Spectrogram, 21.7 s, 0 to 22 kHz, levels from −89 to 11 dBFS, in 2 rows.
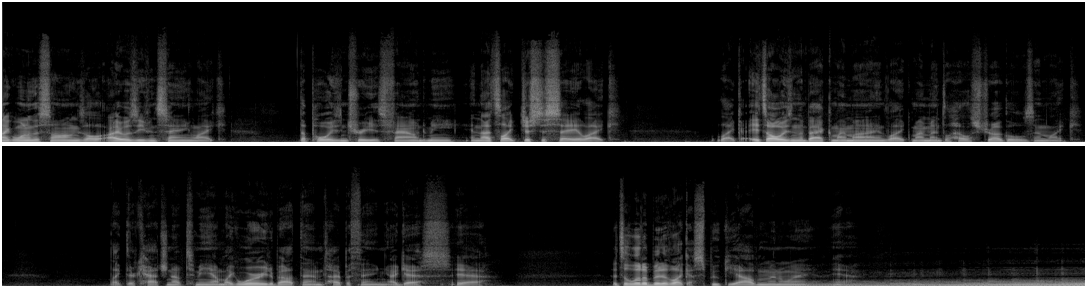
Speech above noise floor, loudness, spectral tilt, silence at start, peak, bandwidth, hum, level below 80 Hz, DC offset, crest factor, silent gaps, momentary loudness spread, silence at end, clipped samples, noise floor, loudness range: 36 dB; -30 LUFS; -5.5 dB/octave; 0 s; -6 dBFS; 16 kHz; none; -54 dBFS; under 0.1%; 24 dB; none; 13 LU; 0 s; under 0.1%; -65 dBFS; 8 LU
